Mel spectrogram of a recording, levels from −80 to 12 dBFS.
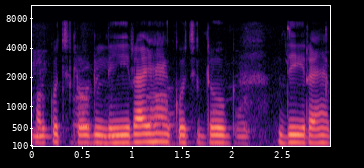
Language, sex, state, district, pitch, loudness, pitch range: Hindi, female, Madhya Pradesh, Katni, 170 Hz, -16 LUFS, 165-175 Hz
